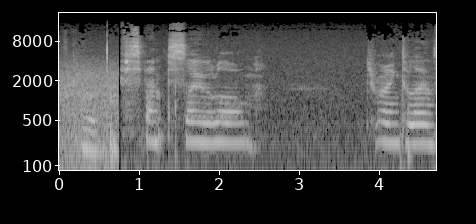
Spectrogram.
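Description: A young woman sings softly close by.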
